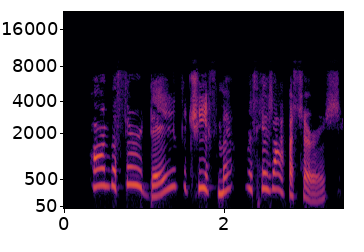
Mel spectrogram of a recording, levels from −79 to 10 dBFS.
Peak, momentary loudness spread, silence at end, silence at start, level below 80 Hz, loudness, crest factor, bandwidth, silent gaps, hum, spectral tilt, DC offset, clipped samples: -8 dBFS; 7 LU; 0.05 s; 0.35 s; -74 dBFS; -30 LUFS; 22 dB; 9.4 kHz; 2.18-2.24 s; none; -2.5 dB/octave; under 0.1%; under 0.1%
